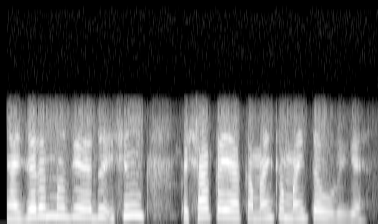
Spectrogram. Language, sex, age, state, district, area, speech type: Manipuri, female, 45-60, Manipur, Kangpokpi, urban, conversation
